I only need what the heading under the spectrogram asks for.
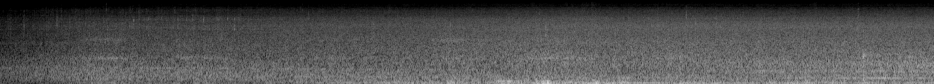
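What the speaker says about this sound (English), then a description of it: "here's where the water's coming out of that hose. It's just dribbling onto some rocks right now" Water dribbling from a hose onto rocks in a creek, a steady, dense splashing and trickling hiss that continues evenly throughout, heard close and without any talk.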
